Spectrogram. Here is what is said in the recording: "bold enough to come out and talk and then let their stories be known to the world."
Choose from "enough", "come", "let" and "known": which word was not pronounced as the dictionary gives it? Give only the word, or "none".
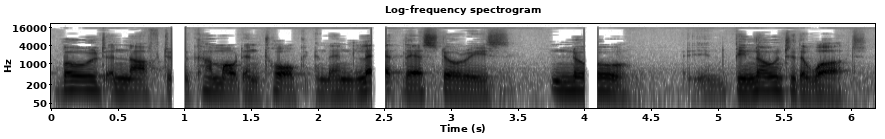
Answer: none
